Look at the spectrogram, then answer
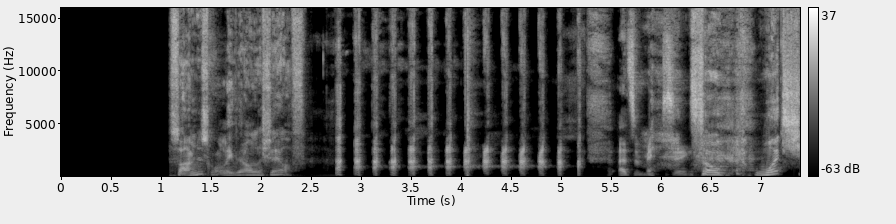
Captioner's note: laughs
